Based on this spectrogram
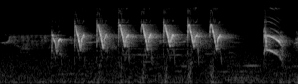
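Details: Cisem, two birds combined in a lively lure recording: a fast series of eight sharp, downslurred chirps in quick succession after a thin, high whistle, then one longer slurred note.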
